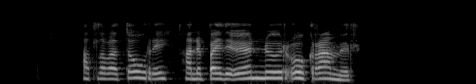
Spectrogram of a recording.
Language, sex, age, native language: Icelandic, female, 20-29, Icelandic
